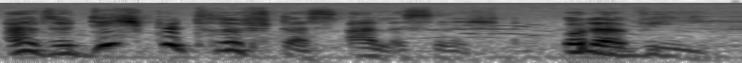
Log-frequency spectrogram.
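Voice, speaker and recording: A woman's voice: on the low side, very animated, fairly quick, darkish tone, slight background noise. A blunt, practical mother. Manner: blunt, matter-of-fact. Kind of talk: dubbed film dialogue.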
